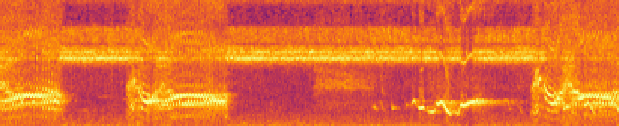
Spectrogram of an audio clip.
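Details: Black-naped oriole, played as a bird-luring decoy sound: rich, fluty whistles with a wavy, rolling contour, given in short phrases separated by pauses, over a steady high-pitched electronic whine.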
